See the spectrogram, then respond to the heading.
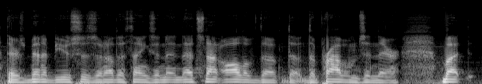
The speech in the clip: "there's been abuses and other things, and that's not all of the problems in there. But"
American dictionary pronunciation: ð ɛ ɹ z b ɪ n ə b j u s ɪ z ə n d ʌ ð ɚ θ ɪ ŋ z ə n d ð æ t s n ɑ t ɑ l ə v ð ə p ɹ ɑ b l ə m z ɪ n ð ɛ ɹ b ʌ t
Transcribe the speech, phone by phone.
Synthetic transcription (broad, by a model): ð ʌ ɹ z b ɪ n ə b j u s ɪ z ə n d ʌ ð ɚ θ ɪ ŋ z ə n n ð æ t s n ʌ t ɑ l ə v ð ə p ɹ ɑ b l ə m z ɪ n ð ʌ ɹ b ʌ t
